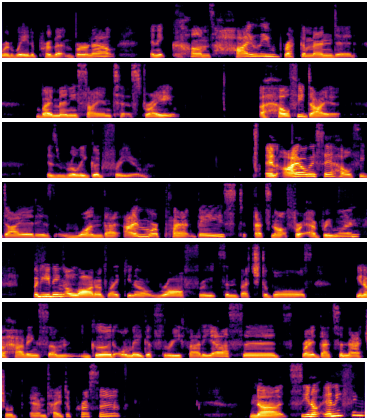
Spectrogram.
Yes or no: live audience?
no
